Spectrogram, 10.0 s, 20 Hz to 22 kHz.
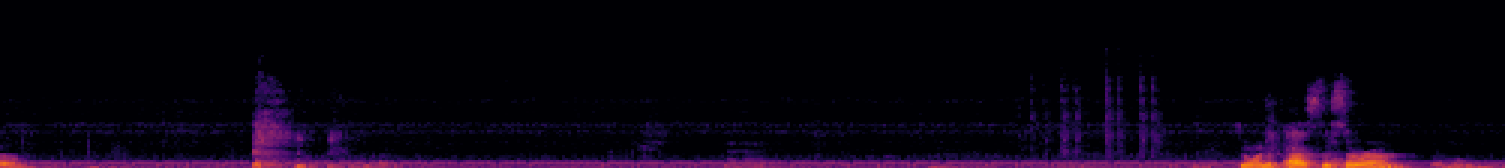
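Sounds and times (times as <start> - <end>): person coughing: 1.6 - 2.5.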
